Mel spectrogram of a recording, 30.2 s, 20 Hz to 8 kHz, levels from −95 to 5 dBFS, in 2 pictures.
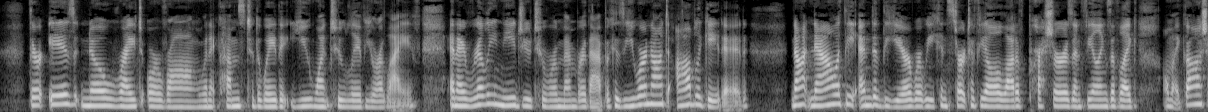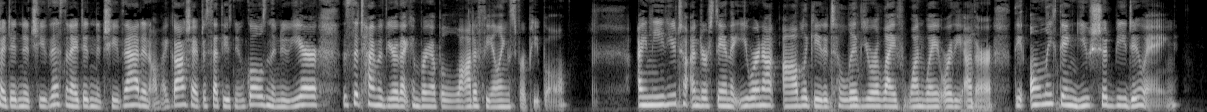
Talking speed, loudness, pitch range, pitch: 245 wpm, -19 LUFS, 175-210 Hz, 185 Hz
